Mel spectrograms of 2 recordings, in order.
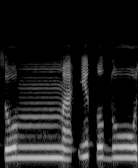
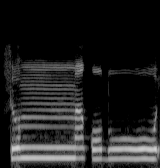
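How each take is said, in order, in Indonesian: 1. Kata kedua dimulai dengan bunyi 'i' yang terpisah. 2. Kata kedua menyambung langsung, tanpa 'i'. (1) "Jangan pula kita baca thumma iqdu" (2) "sebab kita nak baca sambung"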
